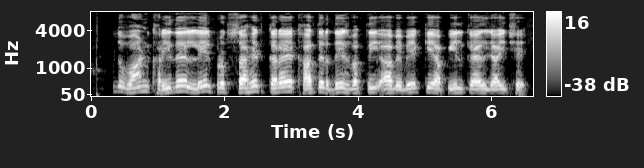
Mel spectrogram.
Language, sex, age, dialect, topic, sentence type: Maithili, male, 31-35, Eastern / Thethi, banking, statement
